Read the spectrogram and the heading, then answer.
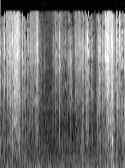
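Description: Packs of trading cards being ripped open. Their wrappers give a few short, crinkly bursts of tearing and crackling, with brief quieter gaps between them.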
